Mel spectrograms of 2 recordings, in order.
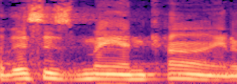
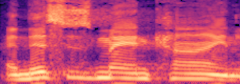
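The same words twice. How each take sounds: First: This is mankind, slower, with is pressed firmly; stress on is. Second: Said in the usual way. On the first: Shown as a demonstration. Preacher correcting women who gloat that men are grass, stressing is. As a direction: lean on the word is to correct the ladies. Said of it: "don't, uh-uh". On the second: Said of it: "ladies, okay?".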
